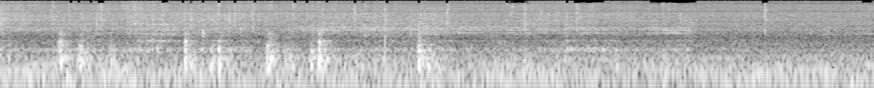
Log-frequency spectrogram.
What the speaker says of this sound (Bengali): ভাজা জিরে গুঁড়োটা আবার একবার ভালোভাবে নেড়ে দেব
